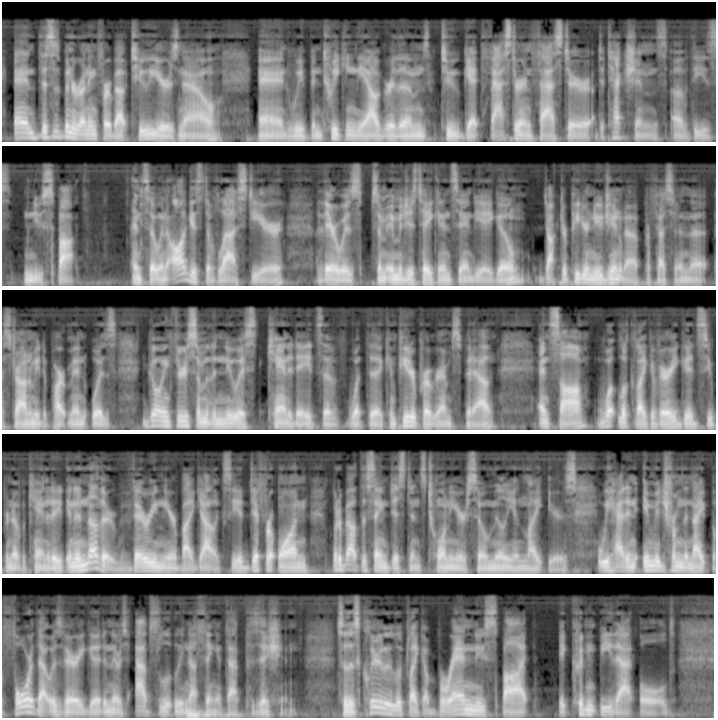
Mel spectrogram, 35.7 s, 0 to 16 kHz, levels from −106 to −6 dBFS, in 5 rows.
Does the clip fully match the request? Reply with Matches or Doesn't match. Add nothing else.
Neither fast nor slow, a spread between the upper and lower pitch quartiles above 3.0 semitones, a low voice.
Doesn't match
